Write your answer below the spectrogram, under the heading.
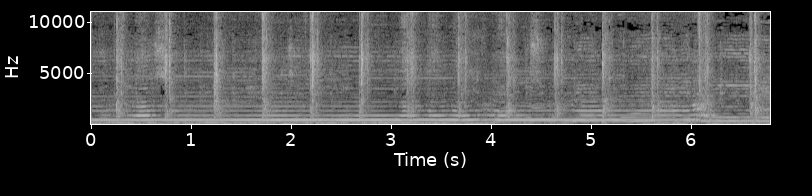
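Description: Temple aarati music: one long held wind-instrument tone over fast, even metallic strikes, about four a second, and a drum beat. The held tone breaks off and drops to a lower note about six seconds in.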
